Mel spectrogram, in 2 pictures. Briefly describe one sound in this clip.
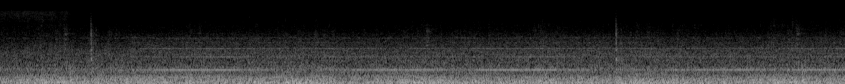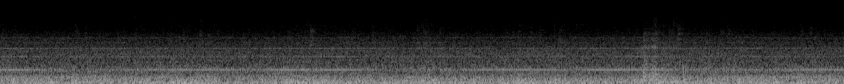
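A train's electric motors hum with a steady whine.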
